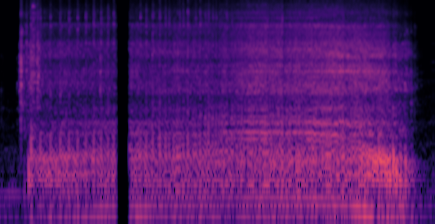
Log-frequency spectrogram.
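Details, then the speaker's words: Two-stroke pit bike, fresh fuel, airbox refitted, long unused: buzzy engine catches, cuts out, then hunts and surges unevenly; choke was slipping and moving. "what was happening was to choke itself was slipping and moving so I stiffened it up a bit"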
